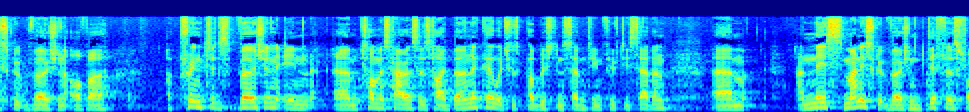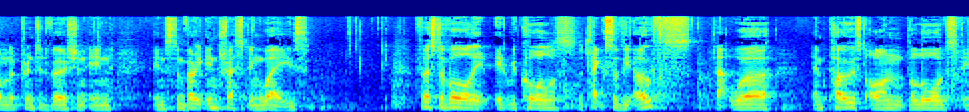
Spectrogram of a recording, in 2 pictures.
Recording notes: at the 2022 Tudor and Stuart Ireland Conference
